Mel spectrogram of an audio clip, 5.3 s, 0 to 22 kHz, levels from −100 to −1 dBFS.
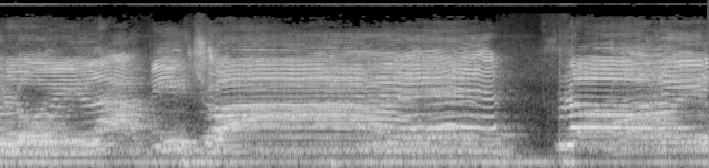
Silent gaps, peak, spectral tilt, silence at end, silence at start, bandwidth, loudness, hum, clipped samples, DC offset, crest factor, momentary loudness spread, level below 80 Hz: none; -2 dBFS; -1.5 dB/octave; 0 s; 0 s; over 20 kHz; -15 LUFS; none; under 0.1%; under 0.1%; 16 dB; 4 LU; -42 dBFS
